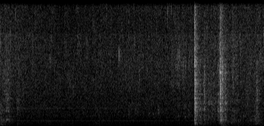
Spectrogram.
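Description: Butter melting in a frying pan with a faint, steady low sizzle, then about four seconds in two sharp knocks of the metal pan being moved on the electric stovetop.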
